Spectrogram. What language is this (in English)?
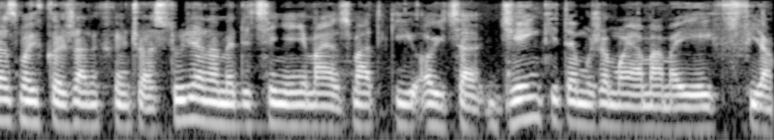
Polish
